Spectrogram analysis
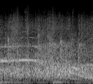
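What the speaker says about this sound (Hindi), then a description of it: "सो एक बार तालियां बजाएं इनके लिए।" Applause for a child named Anil at a Holi event with schoolchildren, a short burst of dense clapping with voices mixed in underneath.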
